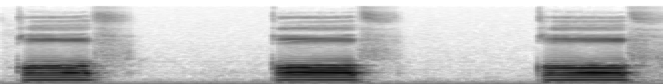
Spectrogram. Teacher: Ya'ni tilimizdagi eng orqa qismi bilan ustunki yumshoq tanglay orasidan chiqadi. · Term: Qof harfi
